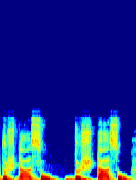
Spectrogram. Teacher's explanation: पहले मूर्धन्य शकार आधा बोलना है फिर तुरंत उसके बाद एकदम दंतीय सकार आ रहा है तो दोनों का भेद पता होना चाहिए।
